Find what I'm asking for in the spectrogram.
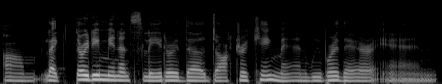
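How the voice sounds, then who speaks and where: A woman's voice: lowish voice, fairly even intonation, a little slow, creaky, warm tone, clear, resonant tone, dry recording, clean studio sound. A woman telling a personal story in conversation, retelling what people said through quoted dialogue, with casual fillers.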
